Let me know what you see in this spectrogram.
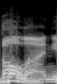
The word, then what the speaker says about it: bowline: Oh, but it's spelled bowline, but it's pronounced bowline.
